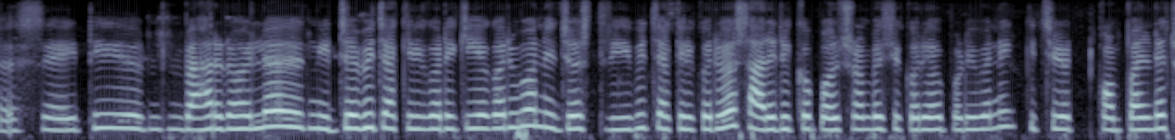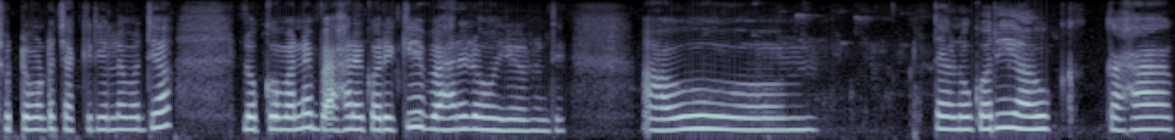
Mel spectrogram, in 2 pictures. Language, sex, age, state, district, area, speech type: Odia, female, 18-30, Odisha, Jagatsinghpur, urban, spontaneous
